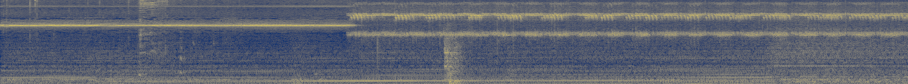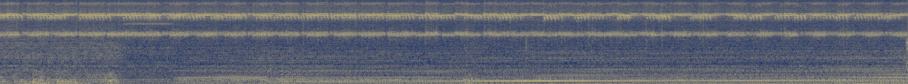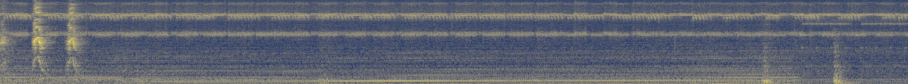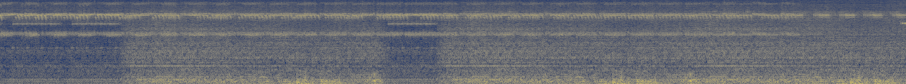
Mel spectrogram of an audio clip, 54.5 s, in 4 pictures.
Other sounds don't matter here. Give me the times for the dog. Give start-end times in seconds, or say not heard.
27.2-28.5.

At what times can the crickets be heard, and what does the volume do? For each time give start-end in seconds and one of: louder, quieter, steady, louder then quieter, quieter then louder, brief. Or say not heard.
0.0-54.4 quieter.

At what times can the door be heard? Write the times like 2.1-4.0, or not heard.
6.7-7.7, 38.6-40.1.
